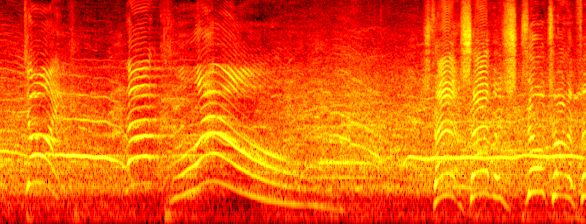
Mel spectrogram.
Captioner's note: crowd boos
